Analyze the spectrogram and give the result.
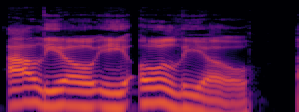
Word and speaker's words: aglio e olio: The first one, A-G-L-I-O, then the word E, then O-L-I-O. And I'm going to assume it's something like alio e olio. And I think it's probably something like garlic and oil. But please pronounce it for me. – Kathy, I'm going to let you do it. – Must we? – I panic. – Can't we just spell it again? You're so close, and I'm very impressed, because, again, the temptation is to go phonetic on it and say spaghetti aglio e olio.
